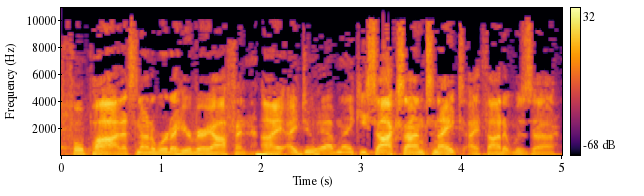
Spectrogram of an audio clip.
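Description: A man's voice: medium pitch, fairly quick, noisy background. A man from the Upper Midwest giving a candid, self-deprecating personal talk to a recovery group. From Upper Midwest of the United States. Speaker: speaker at a recovery group meeting.

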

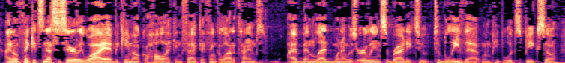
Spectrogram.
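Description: A man's voice: lowish voice, little pitch movement, fast talker, few pauses, a bit bright, breathy edge. A man from the Upper Midwest giving a candid, self-deprecating personal talk to a recovery group. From Upper Midwest of the United States. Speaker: speaker at a recovery group meeting.

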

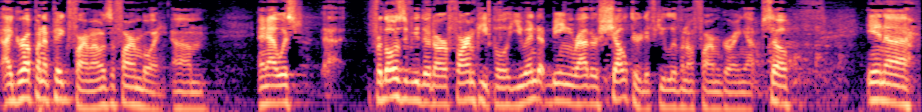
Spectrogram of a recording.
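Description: A man with a bright, forceful voice speaks to a recovery group meeting about his own life. He is from the Upper Midwest, and he talks in a candid way, joking at his own expense. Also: mid-range voice. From Upper Midwest of the United States. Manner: self-deprecating, joking, candid. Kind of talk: personal recovery talk to a group.

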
